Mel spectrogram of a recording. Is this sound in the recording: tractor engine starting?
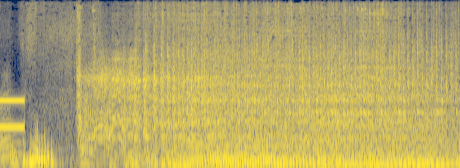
yes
